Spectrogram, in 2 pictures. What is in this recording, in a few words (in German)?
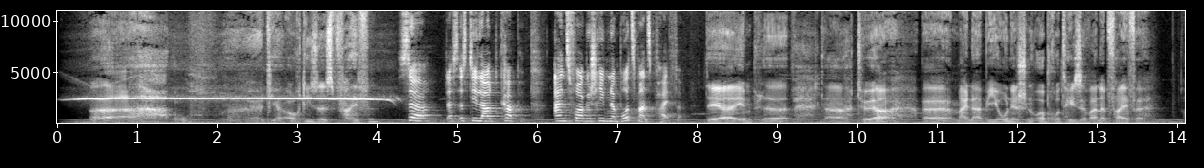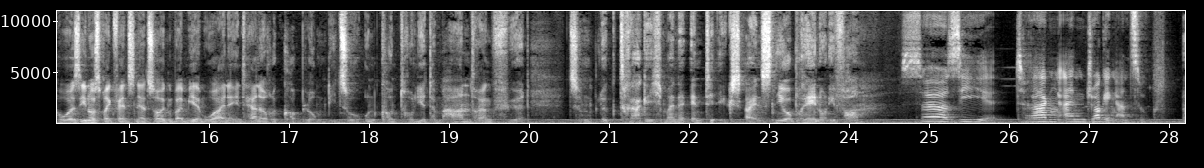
Hoerspiel, maenner; Die Guten der Galaxis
